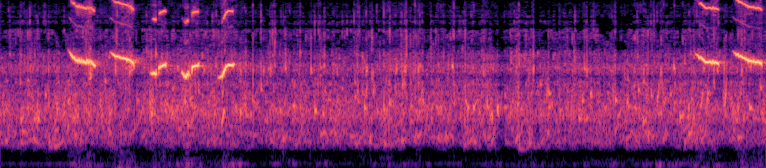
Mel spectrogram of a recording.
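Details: Orange-headed thrush song for coaxing a twittering bird into loud singing: a run of short falling whistles in the first two seconds, a long hissy pause, then two more whistles at the end.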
